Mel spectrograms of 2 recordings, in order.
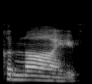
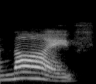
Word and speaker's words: knife: contoh entar gedein dulu ini k-nya enggak bunyi ya silent Jadi enggak boleh bacanya Kif bacanya knif knif Jadi kalau untuk kata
